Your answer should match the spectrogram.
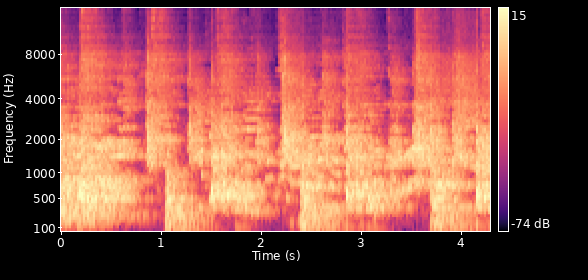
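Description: Live Bihu music led by Assamese dhol drums, with quick, sharp strokes in a dance rhythm. The deep drumming thins out for stretches in the middle and comes back in full near the end.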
